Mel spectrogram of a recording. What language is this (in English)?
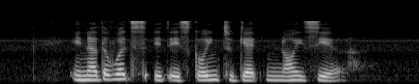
English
